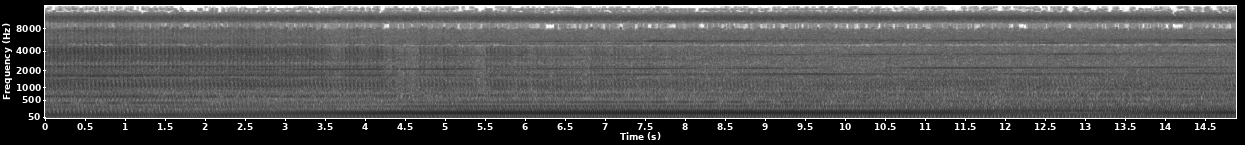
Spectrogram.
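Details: Blomberg RapidJet washing machine: loud hum with heavy rhythmic drum knocking nearly three times a second, worsening over time; owner suspects the left shock absorber and plans to replace it.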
